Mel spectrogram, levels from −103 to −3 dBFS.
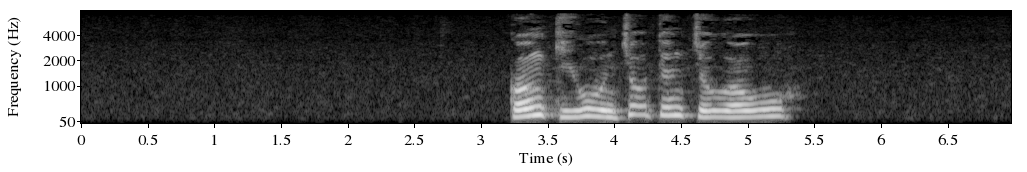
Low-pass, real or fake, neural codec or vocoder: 7.2 kHz; real; none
